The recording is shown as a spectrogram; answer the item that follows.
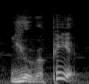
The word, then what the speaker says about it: European: true of the adjective European because it sounds like the first letter is a consonant we don't say earn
